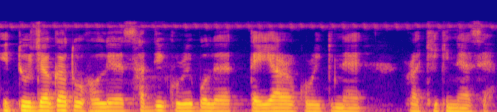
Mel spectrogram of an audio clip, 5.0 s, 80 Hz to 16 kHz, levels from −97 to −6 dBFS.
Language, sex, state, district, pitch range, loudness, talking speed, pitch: Nagamese, male, Nagaland, Dimapur, 115-135 Hz, -19 LUFS, 170 wpm, 120 Hz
